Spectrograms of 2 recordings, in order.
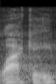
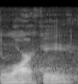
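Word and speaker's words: Laki: volcano that spelled l-a-k-i so you think it's pronounced Lackey but it's pronounced Larkey that it's in Iceland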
